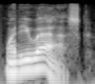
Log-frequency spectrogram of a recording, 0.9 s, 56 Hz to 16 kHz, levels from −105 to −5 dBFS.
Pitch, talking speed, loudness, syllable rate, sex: 130 Hz, 255 wpm, -16 LUFS, 5.3 syllables/s, male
